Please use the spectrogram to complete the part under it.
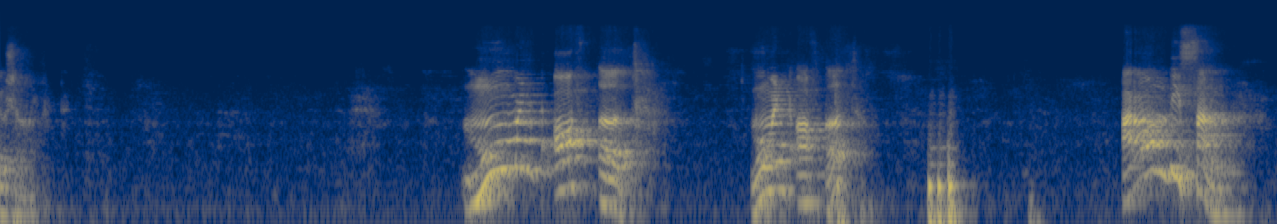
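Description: A man speaks calmly through a microphone, lecturing in short bursts.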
